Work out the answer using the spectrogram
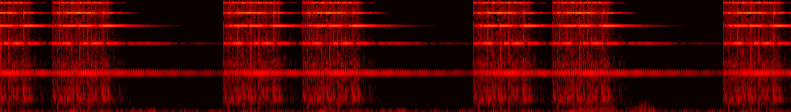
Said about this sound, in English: The phone rings in the background.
